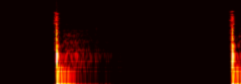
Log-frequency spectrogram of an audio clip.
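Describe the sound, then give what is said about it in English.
Two heavy knocks on a door, separated by a pause of over a second; each is a sharp, loud thud, the first trailing off in a brief hollow ring. No voices. “He stands knocking”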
